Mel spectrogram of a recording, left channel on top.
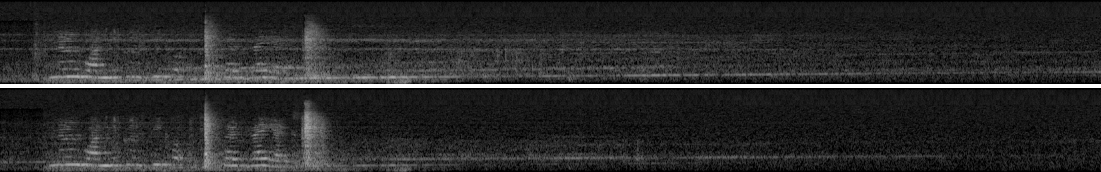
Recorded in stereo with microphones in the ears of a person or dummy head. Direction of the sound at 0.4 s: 5° left (ahead or behind).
